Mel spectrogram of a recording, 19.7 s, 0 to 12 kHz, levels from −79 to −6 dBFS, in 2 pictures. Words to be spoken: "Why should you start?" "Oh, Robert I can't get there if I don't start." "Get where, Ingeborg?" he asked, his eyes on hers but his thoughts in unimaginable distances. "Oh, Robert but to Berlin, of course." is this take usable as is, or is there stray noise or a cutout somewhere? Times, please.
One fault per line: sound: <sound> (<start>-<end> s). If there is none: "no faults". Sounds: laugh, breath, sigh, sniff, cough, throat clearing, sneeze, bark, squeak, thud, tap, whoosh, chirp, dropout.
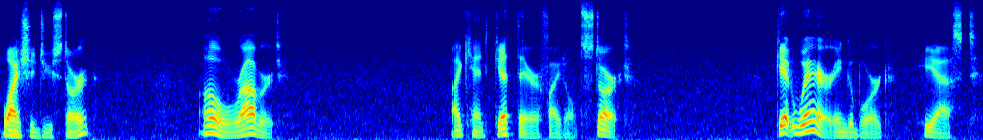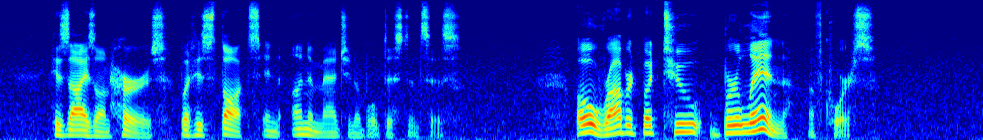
no faults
